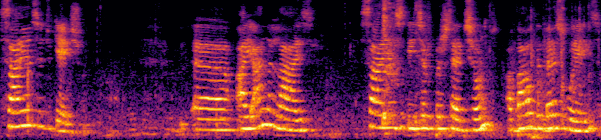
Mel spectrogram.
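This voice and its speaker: A woman's high voice with a non-native accent and ordinary pitch variation, over noticeable background noise and audible room echo. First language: not English. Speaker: teacher and PhD researcher. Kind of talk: conference presentation. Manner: slow, deliberate; halting, many fillers.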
